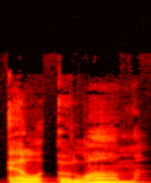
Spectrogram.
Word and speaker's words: El Olam: And so today is El Olam. That's the right pronunciation.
